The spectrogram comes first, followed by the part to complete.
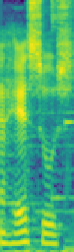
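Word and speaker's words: Jesús: Kan tulisannya Jesus. Tapi kalau dalam bahasa Spanyol nih guys, Jesus dibacanya Jesus.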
